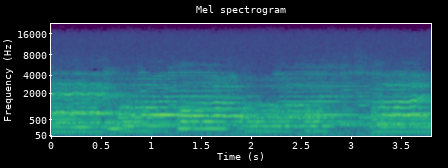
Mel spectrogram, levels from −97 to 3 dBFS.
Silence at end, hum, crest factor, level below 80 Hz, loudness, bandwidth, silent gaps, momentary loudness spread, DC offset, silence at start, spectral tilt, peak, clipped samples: 0 s; none; 14 dB; -56 dBFS; -25 LUFS; 18.5 kHz; none; 6 LU; under 0.1%; 0 s; -5 dB/octave; -12 dBFS; under 0.1%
